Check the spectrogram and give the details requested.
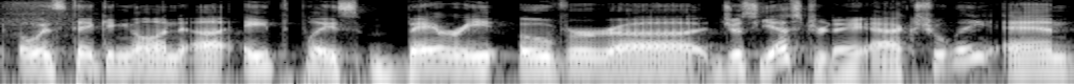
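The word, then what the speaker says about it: Bury: but AFC Wimbledon beat Barry possibly buri I don't know it spelled bu are wide nobody knows how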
